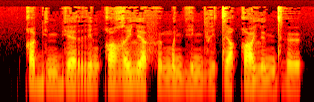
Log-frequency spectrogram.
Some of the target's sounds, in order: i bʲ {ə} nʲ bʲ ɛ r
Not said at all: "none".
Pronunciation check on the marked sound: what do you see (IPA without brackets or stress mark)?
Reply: ɛ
